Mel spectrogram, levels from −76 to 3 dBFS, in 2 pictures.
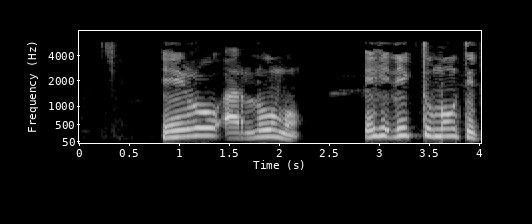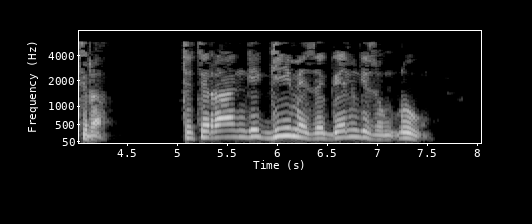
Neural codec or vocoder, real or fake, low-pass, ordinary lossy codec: none; real; 7.2 kHz; MP3, 24 kbps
